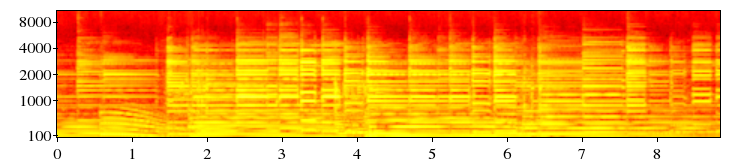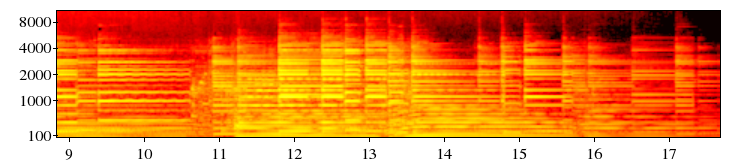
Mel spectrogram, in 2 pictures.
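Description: Heavily effected, distorted electric guitar rings out over a deep, steady bass line, with no drums. The playing is loud and continuous, briefly thinning out for a moment before swelling back in.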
